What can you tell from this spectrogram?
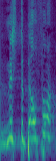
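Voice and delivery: high-pitched questioning Italian voice; little Italian man. Retold or imitated. Little Italian man scampering up to the banker, high-pitched query. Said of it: "an Italian midget".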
